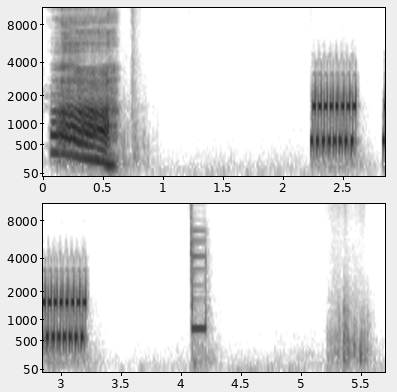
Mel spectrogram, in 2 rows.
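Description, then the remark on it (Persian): A brief groan-like sweep, then two steady ringback-style telephone rings with a pause between, a short dial beep, and a faint rustle, as a phone call is placed and goes unanswered. No one speaks. “الان تماس میگیرم فلافل برای 20 بار در هفته بیاد درستش کنه.”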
